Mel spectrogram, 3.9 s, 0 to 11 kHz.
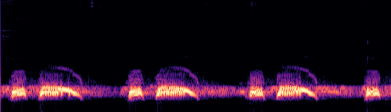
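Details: Spotted dove cooing in the 'gù' style to stimulate another dove: a clipped low note then a longer coo sliding downward, the pair repeated roughly every 1.2 seconds, with a continuous low hum underneath.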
